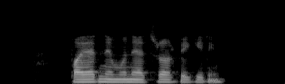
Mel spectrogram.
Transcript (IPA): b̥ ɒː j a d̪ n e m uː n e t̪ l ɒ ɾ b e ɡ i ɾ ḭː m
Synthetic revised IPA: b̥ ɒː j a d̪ n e m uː n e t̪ ɾ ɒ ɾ b e ɡ i ɾ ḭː m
